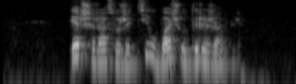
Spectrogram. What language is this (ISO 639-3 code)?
bel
